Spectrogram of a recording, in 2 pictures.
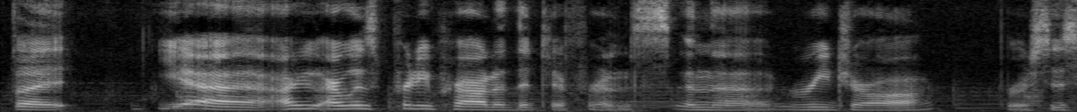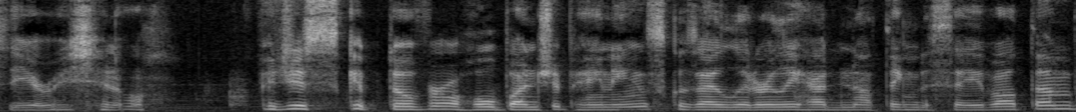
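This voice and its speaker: A woman's voice: lowish voice, a little mellow. A young woman artist chatting casually and rambling, laughing often, getting over a cold. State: recovering from a cold. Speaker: artist vlogger. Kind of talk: casual chat.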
